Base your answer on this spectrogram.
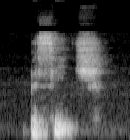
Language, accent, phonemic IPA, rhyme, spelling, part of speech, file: English, Southern England, /bɪˈsiːt͡ʃ/, -iːtʃ, beseech, verb / noun, LL-Q1860 (eng)-beseech.wav
- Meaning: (verb) 1. To beg or implore something of (a person) 2. To beg or request for (something); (noun) A request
